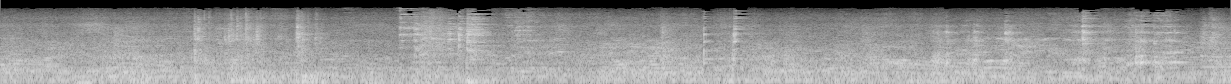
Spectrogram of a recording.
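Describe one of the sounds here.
A dishwasher machine hums and rumbles loudly.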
